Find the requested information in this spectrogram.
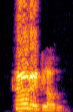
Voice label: "help me", Irish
